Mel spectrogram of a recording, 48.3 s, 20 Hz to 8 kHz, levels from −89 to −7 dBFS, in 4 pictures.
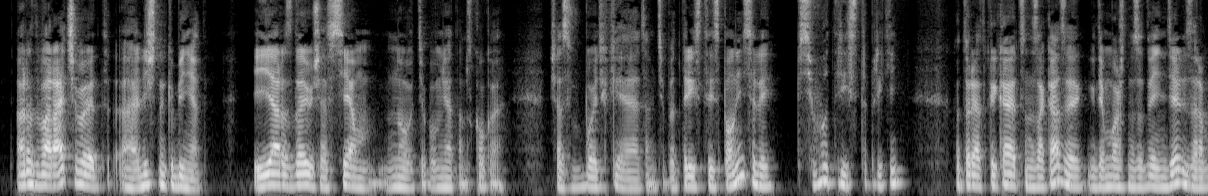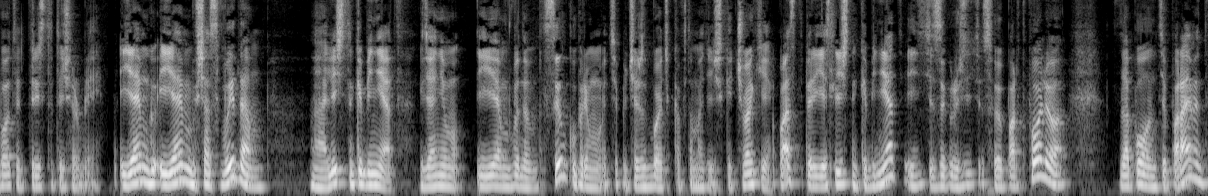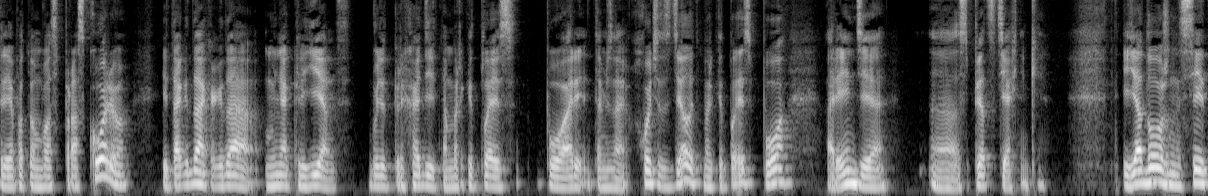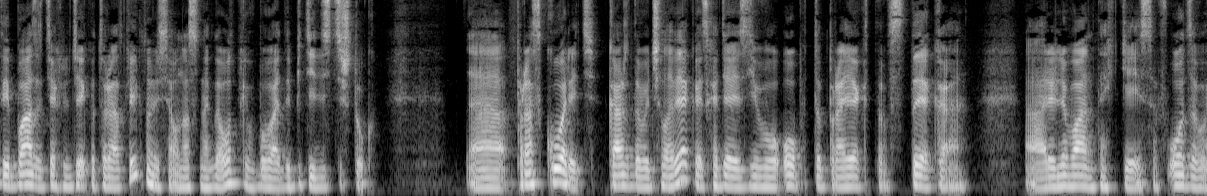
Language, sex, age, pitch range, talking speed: Russian, male, 20-39, 110-140 Hz, 160 wpm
